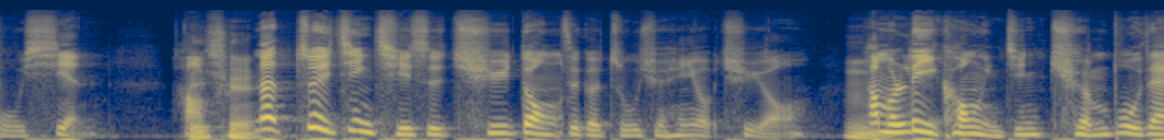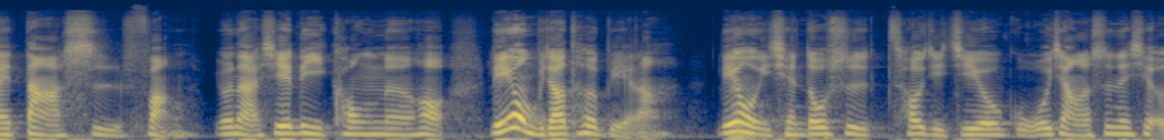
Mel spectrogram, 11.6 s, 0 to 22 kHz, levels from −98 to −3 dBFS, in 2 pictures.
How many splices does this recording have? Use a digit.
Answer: 2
